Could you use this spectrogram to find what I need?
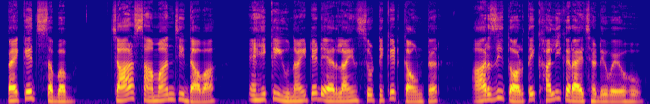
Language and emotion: Sindhi, neutral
